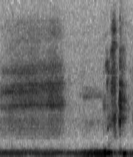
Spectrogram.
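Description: A pause in a man's speech: a soft hiss for about a second, then his voice starts up again, faint at first and fuller near the end.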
